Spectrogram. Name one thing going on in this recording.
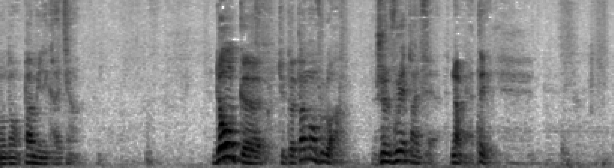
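A middle-aged man speaks calmly, close up.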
